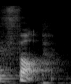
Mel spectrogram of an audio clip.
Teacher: So it might be in the case of the example with um, FOP for stop, but the child's picked up on the idea that they need a fricative, but that's the only element that they've thought about. So they've gone, ah, I need a long sound.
